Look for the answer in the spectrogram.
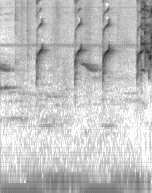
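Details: White-rumped shama song intended to stir lazy shamas: sparse, sharply upslurred whistles spaced about half a second apart, with a low background hum.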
